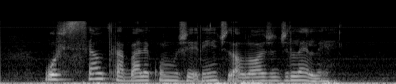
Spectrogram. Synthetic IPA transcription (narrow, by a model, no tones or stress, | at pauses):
uofi̥siawt̪ɾabaʎɐkõmʊʒeɾẽnt͡ʃɪd̪ɐ̰lɔʒɐd͡ʒɪlɛlɛ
